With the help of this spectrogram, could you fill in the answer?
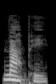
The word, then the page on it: nappy: anglais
